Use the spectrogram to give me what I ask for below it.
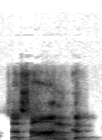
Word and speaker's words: शशांक: उस दानी है ना, तो बिंदी की तरह उच्चारण होगा शशांक, शशांक।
